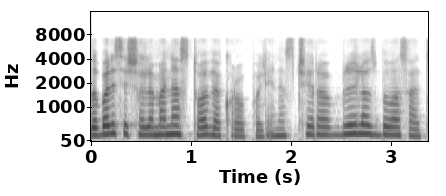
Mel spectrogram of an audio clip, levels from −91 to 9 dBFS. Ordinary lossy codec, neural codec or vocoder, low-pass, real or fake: AAC, 64 kbps; codec, 16 kHz, about 1 kbps, DyCAST, with the encoder's durations; 7.2 kHz; fake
